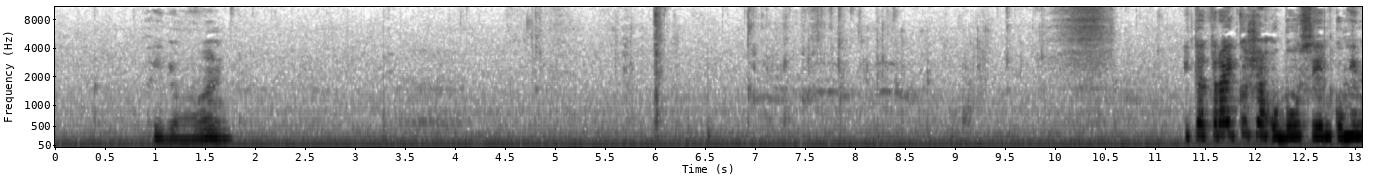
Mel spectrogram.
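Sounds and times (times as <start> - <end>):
steady low hum: 0.0 - 13.0
person chewing noodles: 4.1 - 11.2
small mouth clicks: 5.6 - 10.0.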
